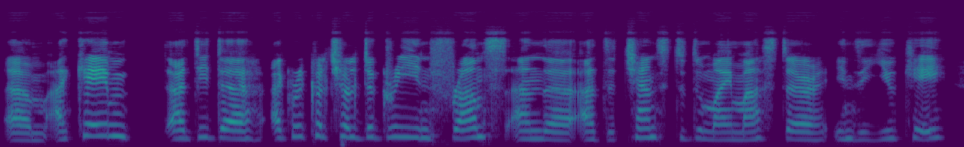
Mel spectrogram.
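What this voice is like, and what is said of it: French accent in English. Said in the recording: “I'm originally from France. And I don't think I've lost my accent after all these years.”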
